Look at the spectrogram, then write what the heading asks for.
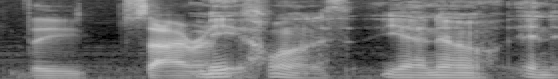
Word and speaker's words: Sirin: that like a different did I pronounce it incorrectly It's s i r i n and so maybe it really is a siren but spelled Slavic like that yeah same thing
